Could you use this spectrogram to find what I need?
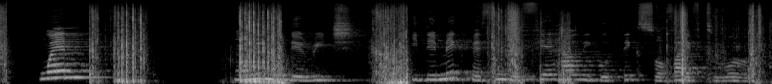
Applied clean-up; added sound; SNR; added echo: none; Tearing; -1 dB; none.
